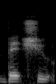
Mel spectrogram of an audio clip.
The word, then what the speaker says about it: BitChute: BitChute is spelled BITCHUTE. It's not BitChute like shooting something. It's BitChute like a coal chute or something like that.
